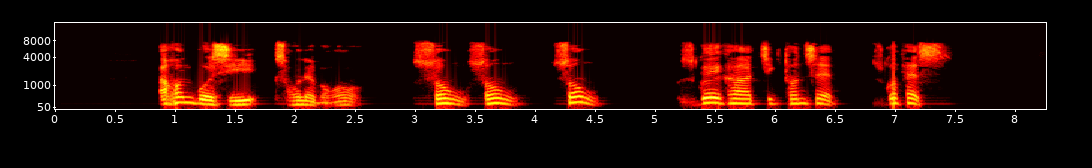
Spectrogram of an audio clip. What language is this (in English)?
Balti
